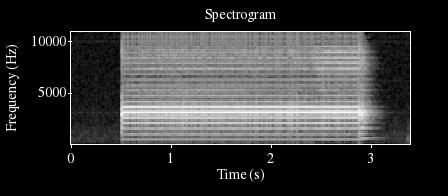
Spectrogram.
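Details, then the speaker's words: Vintage GE Home Sentry 8202-001 hardwired 120VAC smoke detector, likely mid-to-late 1970s: loud steady high-pitched squeal holds about two and a half seconds then cuts off cleanly; normal alarm horn test. "The Pyrotector Heathkit sounds exact same as that one. So, uh that's what that one would sound like."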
